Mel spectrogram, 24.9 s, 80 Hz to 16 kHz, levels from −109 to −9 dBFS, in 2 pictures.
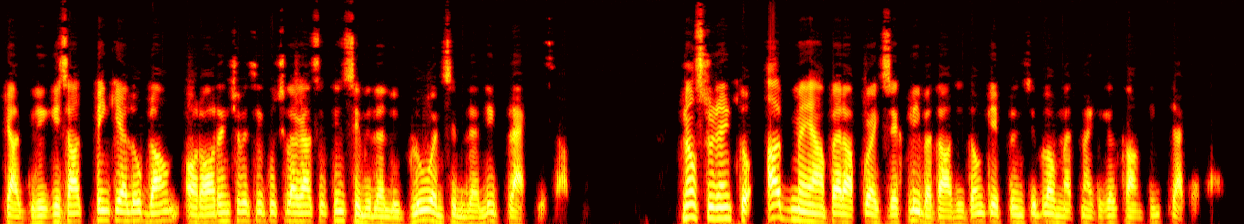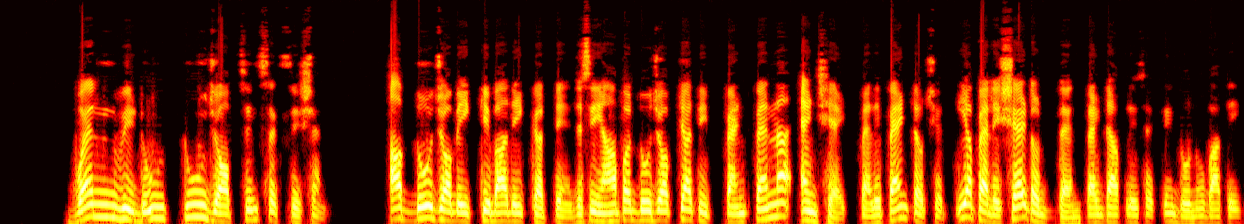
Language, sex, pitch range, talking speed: Hindi, male, 130-165 Hz, 195 wpm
